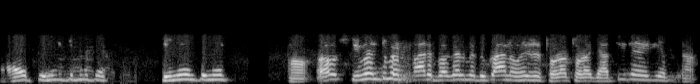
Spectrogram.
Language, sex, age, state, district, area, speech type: Hindi, male, 45-60, Uttar Pradesh, Azamgarh, rural, conversation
